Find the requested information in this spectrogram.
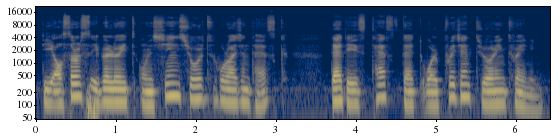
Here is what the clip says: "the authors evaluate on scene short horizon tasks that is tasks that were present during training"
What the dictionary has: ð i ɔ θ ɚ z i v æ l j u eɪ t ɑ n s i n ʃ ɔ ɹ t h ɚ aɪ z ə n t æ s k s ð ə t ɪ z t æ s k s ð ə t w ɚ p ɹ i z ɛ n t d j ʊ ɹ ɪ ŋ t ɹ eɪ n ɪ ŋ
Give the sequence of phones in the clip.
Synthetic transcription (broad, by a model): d i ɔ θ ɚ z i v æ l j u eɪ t ɑ n ʃ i n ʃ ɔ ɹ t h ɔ aɪ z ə n t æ s k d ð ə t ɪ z t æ s k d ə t w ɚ p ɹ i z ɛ n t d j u ɹ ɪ ŋ t ɹ eɪ n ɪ ŋ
